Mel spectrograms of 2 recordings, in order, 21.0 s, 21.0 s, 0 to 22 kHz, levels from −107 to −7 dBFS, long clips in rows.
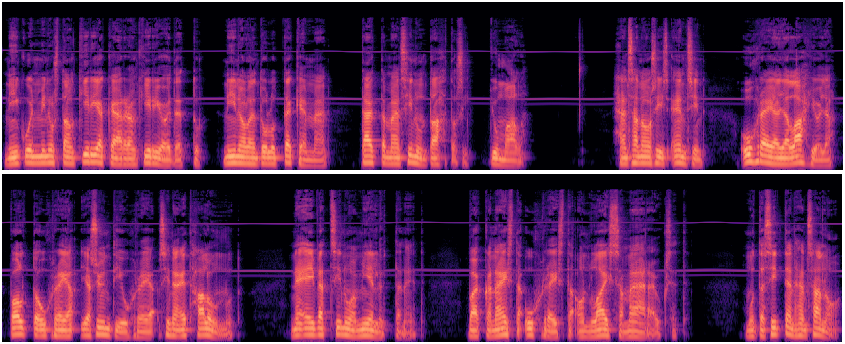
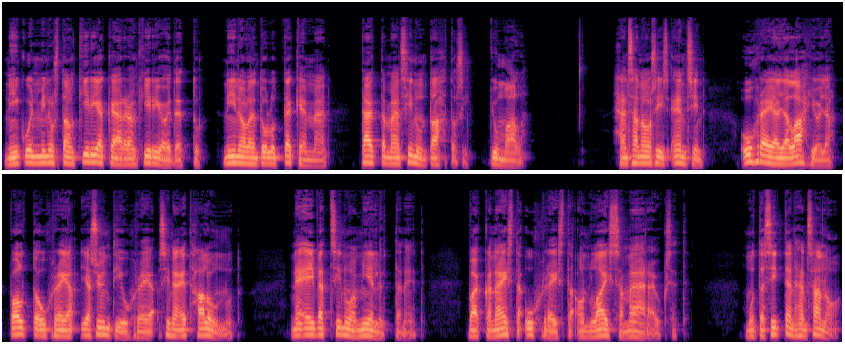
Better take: second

